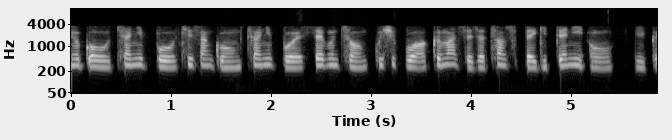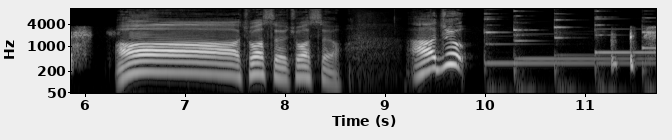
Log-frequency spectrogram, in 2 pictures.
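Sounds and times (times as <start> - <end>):
speech: 0.0 - 9.9
ding-dong-dang correct-answer chime: 10.0 - 11.6.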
